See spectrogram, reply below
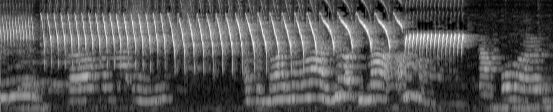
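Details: Morning training song from a canary: a long series of loud repeated notes sliding downward in pitch, finished by a short flat buzzy trill, with faint low chirps from other birds afterwards.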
